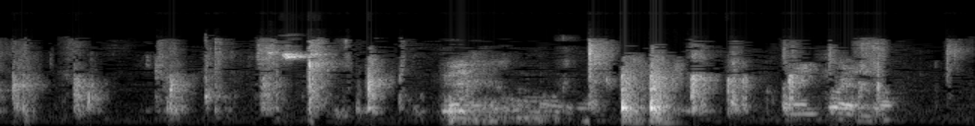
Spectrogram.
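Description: Table tennis rally: a celluloid ball struck back and forth by bats and bouncing on the table, short sharp clicks about every half second, with a voice-like stretch about halfway through.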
